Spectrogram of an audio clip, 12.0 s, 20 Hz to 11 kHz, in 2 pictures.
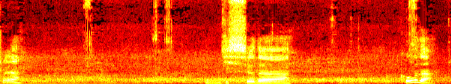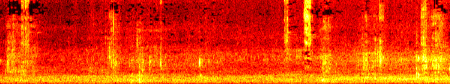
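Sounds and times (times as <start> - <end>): river water flowing over stones: 0.4 - 12.0.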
